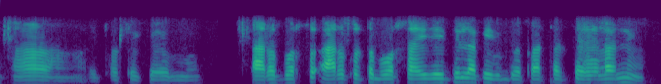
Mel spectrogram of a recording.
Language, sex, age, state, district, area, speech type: Odia, male, 45-60, Odisha, Sundergarh, rural, conversation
